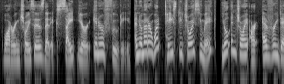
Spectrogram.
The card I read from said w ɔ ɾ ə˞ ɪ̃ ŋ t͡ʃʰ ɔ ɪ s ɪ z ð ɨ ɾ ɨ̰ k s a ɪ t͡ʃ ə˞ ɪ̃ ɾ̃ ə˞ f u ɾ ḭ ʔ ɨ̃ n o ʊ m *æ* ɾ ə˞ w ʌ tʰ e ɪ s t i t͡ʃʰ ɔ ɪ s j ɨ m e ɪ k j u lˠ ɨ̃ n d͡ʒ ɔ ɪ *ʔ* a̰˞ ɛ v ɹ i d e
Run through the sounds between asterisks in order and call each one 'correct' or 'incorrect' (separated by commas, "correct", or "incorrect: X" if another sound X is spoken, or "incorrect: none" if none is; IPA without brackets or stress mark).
correct, correct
